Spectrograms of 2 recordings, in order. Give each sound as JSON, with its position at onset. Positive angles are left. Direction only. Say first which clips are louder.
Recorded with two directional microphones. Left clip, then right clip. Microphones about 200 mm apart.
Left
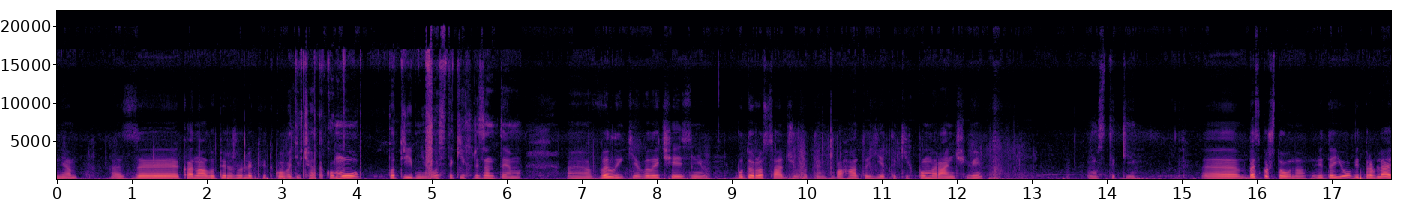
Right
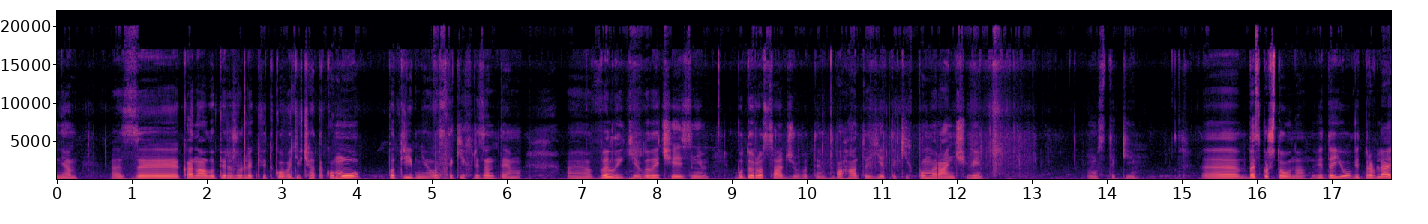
{"t": 0.0, "sound": "speech", "louder": "right 3 dB", "side_deg": -10}
{"t": 13.7, "sound": "speech", "louder": "right 4 dB", "side_deg": 0}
